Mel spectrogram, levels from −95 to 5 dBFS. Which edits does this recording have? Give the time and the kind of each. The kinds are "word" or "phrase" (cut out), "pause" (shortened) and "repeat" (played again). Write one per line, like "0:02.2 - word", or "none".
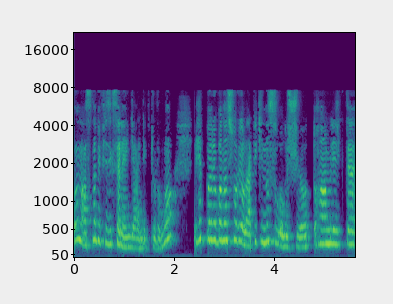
none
